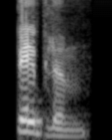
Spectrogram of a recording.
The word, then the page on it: peplum: Indian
